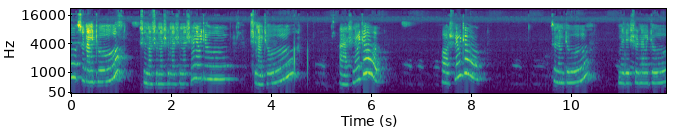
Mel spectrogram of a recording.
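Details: Pet parrot mimicking speech indoors in a small room: a series of voice-like, strongly harmonic phrases with wavering, rising and falling tones, separated by short pauses, about seven bursts in all.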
